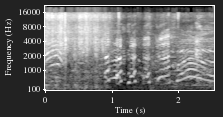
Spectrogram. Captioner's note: laughter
